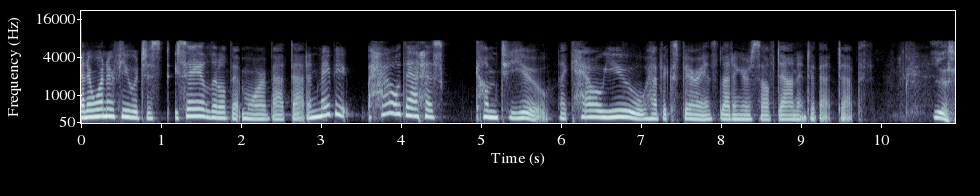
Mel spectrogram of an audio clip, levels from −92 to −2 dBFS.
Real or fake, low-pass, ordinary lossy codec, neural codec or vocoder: real; 7.2 kHz; MP3, 48 kbps; none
